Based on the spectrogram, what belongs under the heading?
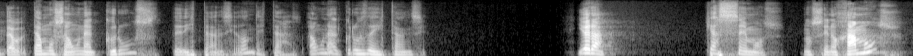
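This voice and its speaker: A male pastor, preaching a sermon with passion and swinging from loud to hushed. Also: high-pitched, gravelly.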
